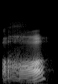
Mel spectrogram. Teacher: Ensuite, pour la lettre Roin, un son guttural très fort, un peu comme si vous gargouilliez la gorge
